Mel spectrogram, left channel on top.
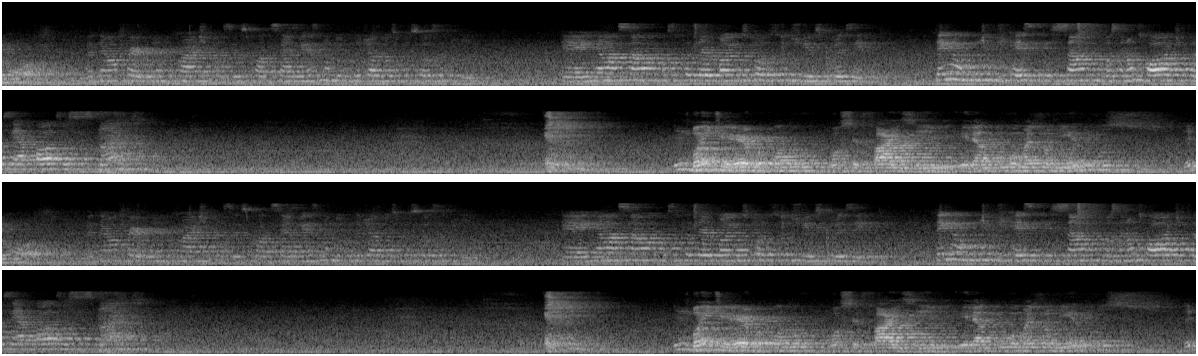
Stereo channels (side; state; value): right; quieter; 3.7 dB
